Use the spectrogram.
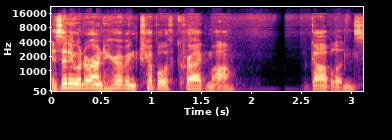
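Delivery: loud, high-pitched call. Playing a character in a busy tavern, asking everyone present, raised voice, calling out. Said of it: "I'll raise my voice so people can hear me".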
